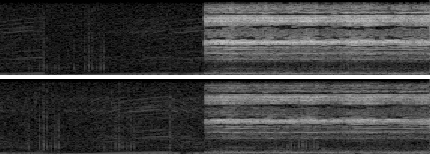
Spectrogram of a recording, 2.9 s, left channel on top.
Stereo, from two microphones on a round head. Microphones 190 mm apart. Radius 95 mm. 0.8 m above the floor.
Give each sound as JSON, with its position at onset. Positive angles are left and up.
{"t": 1.4, "sound": "a bell", "side_deg": 60, "distance_m": 0.8}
